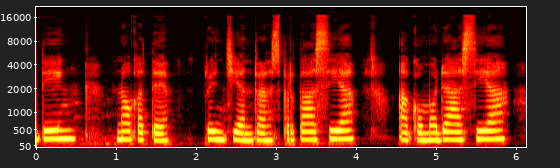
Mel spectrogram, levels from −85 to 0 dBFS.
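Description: No technical faults are audible anywhere in the speech recording.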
